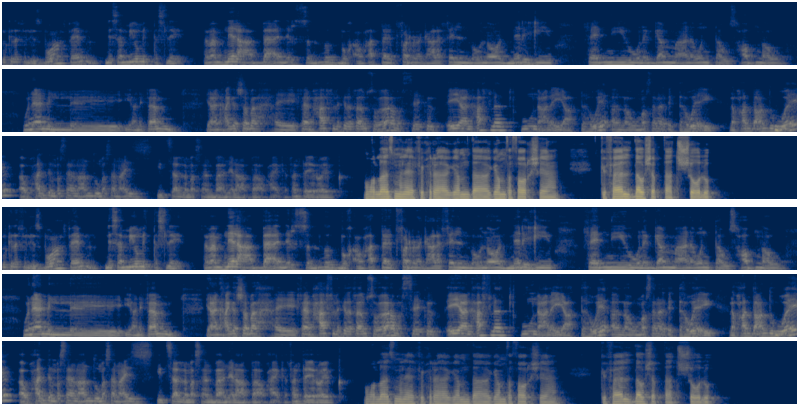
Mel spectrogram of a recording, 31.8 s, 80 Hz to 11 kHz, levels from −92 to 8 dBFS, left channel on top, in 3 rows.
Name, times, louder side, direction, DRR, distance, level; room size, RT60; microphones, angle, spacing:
voice 1, 0.0-10.5 10.9-25.8, right 5 dB, 50° right, 0.5 m, -43 dB
voice 2, 26.0-28.6 29.2-30.6, left 7 dB, 75° left, 0.3 m, -29 dB
8.8 x 3.6 x 6.8 m
head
